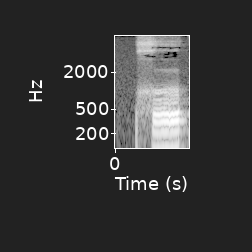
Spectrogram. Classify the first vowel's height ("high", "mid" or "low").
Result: high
